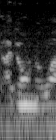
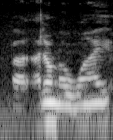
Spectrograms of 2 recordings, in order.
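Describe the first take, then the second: First: A hushed aside under the breath; whispered repeat. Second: Said in the usual way. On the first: Real, not acted. Vlogger puzzled by his UK views, whispering. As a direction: whisper it again to yourself. Baffled by the algorithm.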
